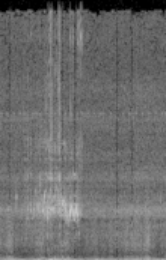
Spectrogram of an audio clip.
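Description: Spinning reel being cranked to retrieve line, its gears giving a high whir that swells and fades about once a turn, over a low rumble of wind and surf.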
